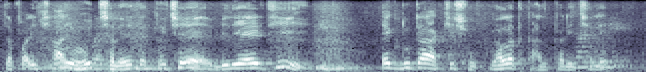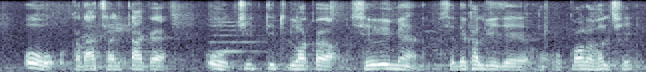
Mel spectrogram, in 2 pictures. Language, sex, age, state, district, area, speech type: Maithili, male, 60+, Bihar, Madhubani, urban, spontaneous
